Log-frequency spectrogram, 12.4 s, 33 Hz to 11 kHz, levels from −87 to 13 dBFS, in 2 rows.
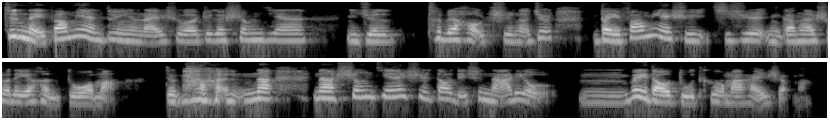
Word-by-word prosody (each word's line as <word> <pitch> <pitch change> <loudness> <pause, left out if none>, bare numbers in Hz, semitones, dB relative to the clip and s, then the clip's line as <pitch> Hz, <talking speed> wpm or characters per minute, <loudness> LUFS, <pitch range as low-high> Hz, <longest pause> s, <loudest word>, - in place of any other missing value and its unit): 就 315 - +5
哪 235 - +6
方 245 +7 +7
面 285 -7 0
对 230 0 -5
你 200 -2 -3
来 175 -2 -1
说， 190 -1 -2
这 205 +1 -7
个 210 - -2
生 215 +1 -5
煎 205 -1 -4 0.3
你 195 - -7
觉 190 0 -2
得 185 0 -6 0.2
特 260 - -4
别 225 - +5
好 215 -5 0
吃 185 +2 -6
呢？ 175 -2 -6
就 270 - -4
是 265 - -8 0.3
北 205 -3 +7
方 275 +9 +3
面 295 -6 +1
食 205 -6 -5
其 200 - -10
实 210 0 -3
你 180 -3 -8
刚 190 0 +3
才 195 0 0
说 195 -1 -2
的 185 - -3
也 180 - +2
很 195 +8 -4
多 155 -5 0
嘛， 145 - -2 0.4
对 185 - -2
吧？ 185 - -2 0.5
那 250 -2 +7 0.3
那 265 0 +6
生 290 +3 -2
煎 310 +1 -1
是 295 -4 -7
到 245 0 0
底 165 -7 -7
是 235 - -10
哪 195 -4 0
里 225 - -4
有 - - -5 0.2
嗯， 165 0 -14
味 305 -3 +6
道 180 -5 +8
独 315 - -3
特 190 - -7
吗？ 160 -2 0
还 - - -3
是 - - -6
什 160 - -8
么？ - - -20
205 Hz, 290 characters per minute, -22 LUFS, 185-255 Hz, 0.5 s, 道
